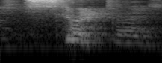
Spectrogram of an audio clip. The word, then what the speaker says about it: skrent: And the final consonants of words are just dropped off, not scrimp, but skrent.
